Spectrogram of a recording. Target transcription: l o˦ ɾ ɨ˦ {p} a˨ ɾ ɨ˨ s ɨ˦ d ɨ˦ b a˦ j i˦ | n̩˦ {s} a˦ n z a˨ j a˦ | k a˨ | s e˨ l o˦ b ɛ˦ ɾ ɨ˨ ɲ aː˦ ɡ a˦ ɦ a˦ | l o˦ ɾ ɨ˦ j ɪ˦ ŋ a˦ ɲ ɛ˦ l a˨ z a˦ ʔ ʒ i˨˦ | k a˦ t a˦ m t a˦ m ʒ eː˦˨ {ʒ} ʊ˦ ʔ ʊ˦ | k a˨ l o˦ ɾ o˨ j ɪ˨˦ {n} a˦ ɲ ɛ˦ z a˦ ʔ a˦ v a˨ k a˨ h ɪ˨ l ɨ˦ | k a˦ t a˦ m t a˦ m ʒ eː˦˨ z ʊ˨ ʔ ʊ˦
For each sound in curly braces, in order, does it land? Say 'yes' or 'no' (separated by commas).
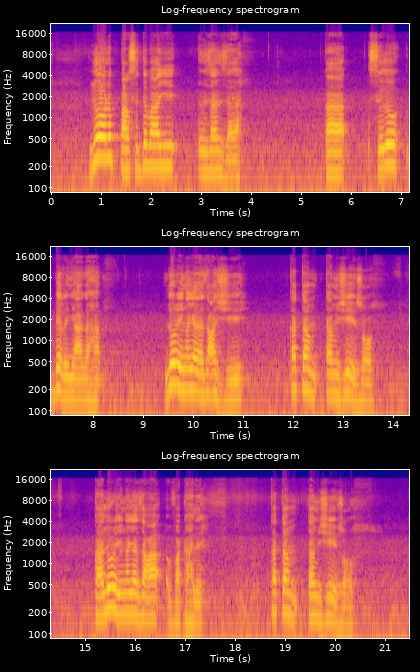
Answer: yes, no, no, no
